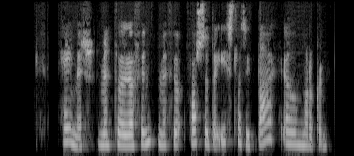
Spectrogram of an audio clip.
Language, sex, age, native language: Icelandic, female, 20-29, Icelandic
